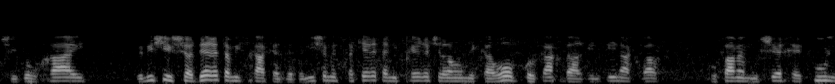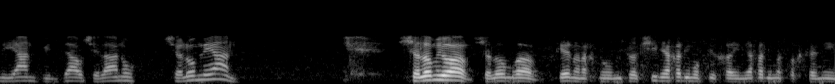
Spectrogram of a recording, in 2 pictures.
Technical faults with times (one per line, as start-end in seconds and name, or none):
0.00-16.70 noise suppressor artifacts
0.00-16.70 iLBC codec
0.02-0.52 speech cut by the noise suppressor
0.68-0.71 lost iLBC frames
2.24-8.15 speech cut by the noise suppressor
8.71-9.30 speech cut by the noise suppressor
11.78-12.37 speech cut by the noise suppressor
13.73-16.46 speech cut by the noise suppressor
